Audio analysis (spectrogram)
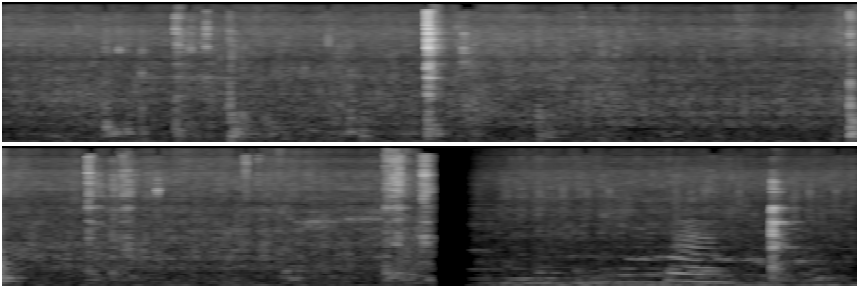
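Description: Chicken pachhadi mixture cooking in oil, stirred with a spoon: steady close sizzling with several sharp scrapes and clinks, a brief silent gap near the end, then softer bubbling.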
